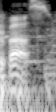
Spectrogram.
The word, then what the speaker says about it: Kiribati: Kiribati, just because his typewriter didn't have a key.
